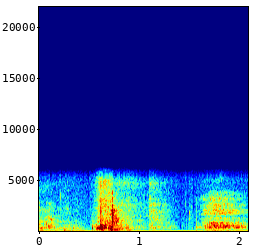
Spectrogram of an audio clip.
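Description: A person sniffing and breathing close to the microphone: a few short breaths, the sharpest under a second in.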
